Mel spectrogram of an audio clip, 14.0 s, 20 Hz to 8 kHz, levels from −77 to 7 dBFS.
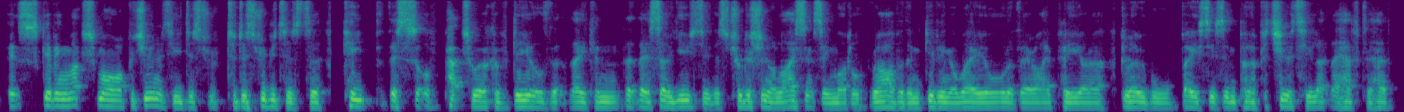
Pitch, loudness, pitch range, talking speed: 110 Hz, -20 LUFS, 105-115 Hz, 200 wpm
